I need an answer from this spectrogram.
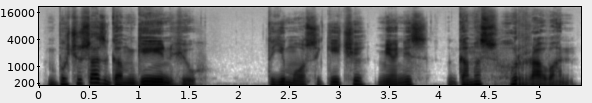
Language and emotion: Kashmiri, sad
